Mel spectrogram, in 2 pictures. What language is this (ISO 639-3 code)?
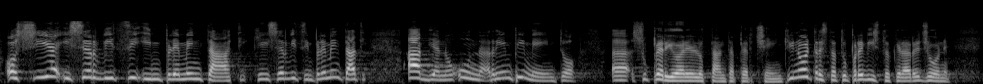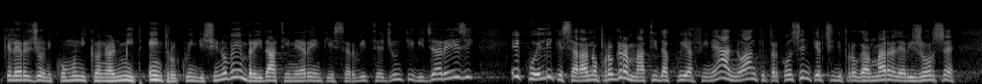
ita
